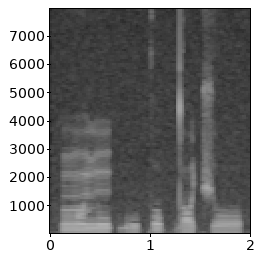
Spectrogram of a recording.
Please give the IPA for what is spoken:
ŋ ɔ̃˦ n ũ˧ ɓ u˨ k o˦ p d ɔ˧ t͡ʃ o˨

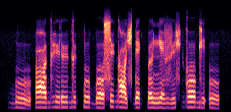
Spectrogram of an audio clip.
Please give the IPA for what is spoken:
ɠ u | ʕ ɵ ɡ ɦ y ɾ ʉ ɡ ʉ k͡p u ɓ o s y ɡ ʕ ɵ ç ɗ e k͡p ɵ ɲ e v y ç ɡ o ɡ i ʔ u

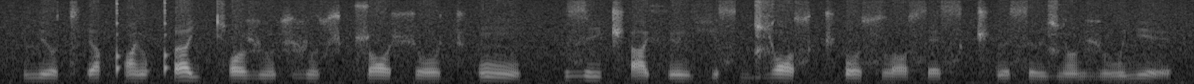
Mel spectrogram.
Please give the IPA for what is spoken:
lʲ o t͡sʼ i qʼ ã lʲ qʼ i lʲ cʰ ɔ ʐ ũ s ʐ u s ʈ͡ʂ ɔ ʃ o t͡ʃʼ ũ | z i t͡ʃʼ a xʲ ũ lʲ ç ɨ s d͡ʑ ɔ s t͡ʃʼ o s l ɔ s e s t͡ʃʼ ɨ s ɨ ʑ ɔ̃ ʐ u lʲ e

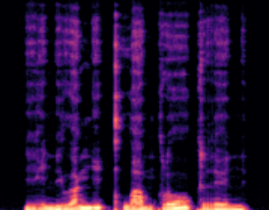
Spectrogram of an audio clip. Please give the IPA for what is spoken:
j i˨˩ n j ɯ˦˥ a̯ ŋ i˦˥ ʔ kʰ w a˨˩ m k l oː˥˩ k r e˧ n

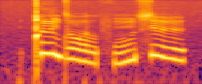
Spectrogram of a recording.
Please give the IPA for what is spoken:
ǃ ə̃˥ d ɔ˧˩ l f ũ˩˧ s ø˥˧

